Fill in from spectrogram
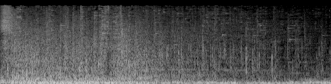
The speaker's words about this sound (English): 30 seconds later, a second bomb ignited on the roof, sending more debris into the kitchen area.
